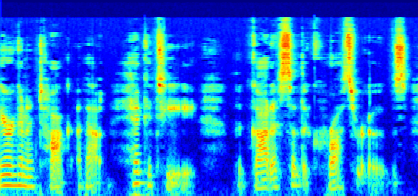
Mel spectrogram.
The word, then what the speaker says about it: Hecate: hecate um some pa some people call her hecate that's fine either way the greek pronunciation is hecate um she's a very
